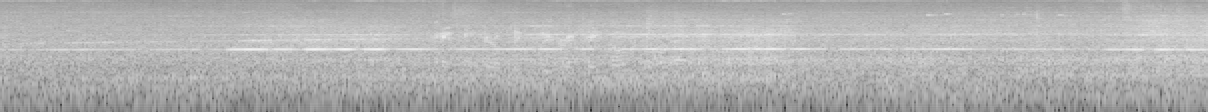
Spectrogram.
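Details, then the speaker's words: Airliner taking off at Tampa International after a noisy start-up: smooth, steady roar with a clean thin tone, no surging or banging; normal, quiet takeoff. "yeah after all that noise watch how quiet this takeoffs gonna be"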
